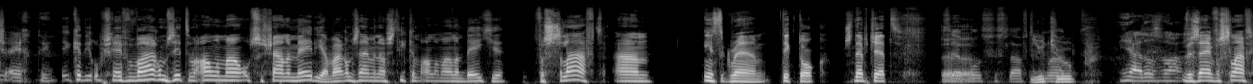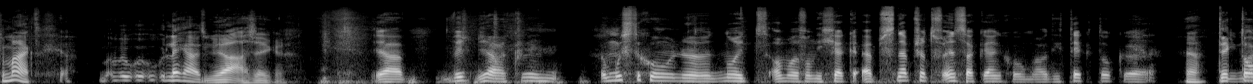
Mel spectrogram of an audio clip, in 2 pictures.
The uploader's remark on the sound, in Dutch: Is opgenomen op het dak van de school. Met -3 aan een hangtafel en in het zonnetje.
